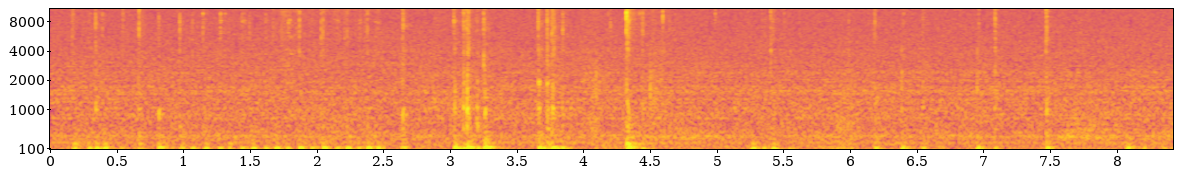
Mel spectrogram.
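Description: Faint computer keyboard typing: a few soft key clicks around the middle, at a near-silent level.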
